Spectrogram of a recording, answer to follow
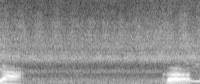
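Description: Steady chorus of crickets chirping in the background, a continuous high-pitched buzz between short bits of speech.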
